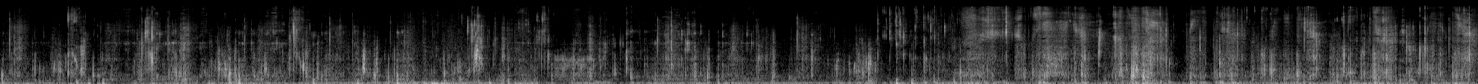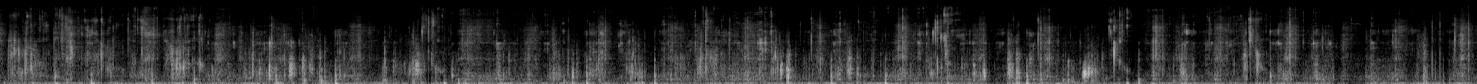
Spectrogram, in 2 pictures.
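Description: Close-miked chewing of crispy boneless fried chicken with shredded green onion (pa-dak): a dense, continuous run of crunches and bites.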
